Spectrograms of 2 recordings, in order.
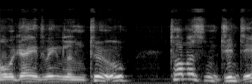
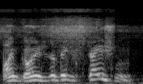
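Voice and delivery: lightly voiced, higher-pitched engine character; Thomas the engine; 6 semitones higher than usual. A narrator's reading. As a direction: lift the pitch for an eager little engine.

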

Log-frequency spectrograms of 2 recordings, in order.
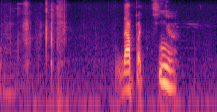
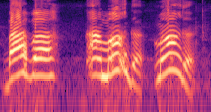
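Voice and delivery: calling out; 6 semitones higher, 10 dB louder, slower than usual. Real, not acted. Calling the dog loudly.

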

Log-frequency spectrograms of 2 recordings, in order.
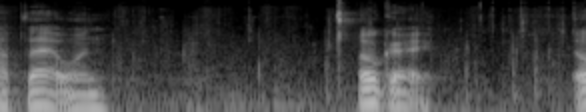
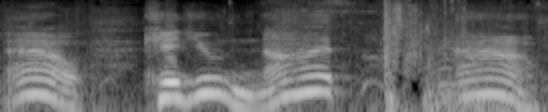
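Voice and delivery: normal talking voice

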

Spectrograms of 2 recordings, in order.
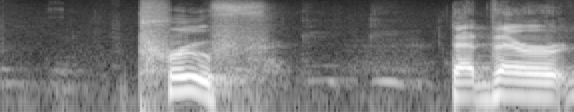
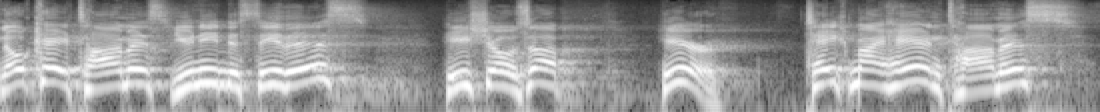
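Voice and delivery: lightly voiced Jesus, raised and eager; a hint of Jesus inviting Thomas, pitched up; Jesus speaking; 7 semitones higher than usual. Preacher voicing Jesus to doubting Thomas, gently raised.

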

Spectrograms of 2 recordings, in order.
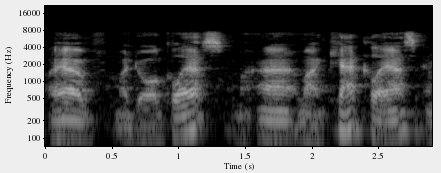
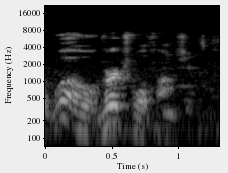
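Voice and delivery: higher, mock-overwhelmed gasp at jargon; mock amazement; 6 semitones higher than usual. Teacher imitating a student dazzled by C++ features, mock awe. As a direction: play a dazzled newbie, then trail off into blah blah. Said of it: "look into C plus plus and go".

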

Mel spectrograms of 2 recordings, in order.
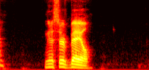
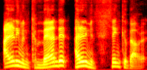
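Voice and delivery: emphatic God; 4 semitones higher, 7 dB louder than usual. Acted.

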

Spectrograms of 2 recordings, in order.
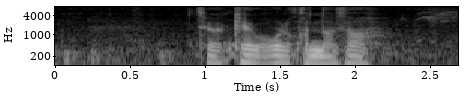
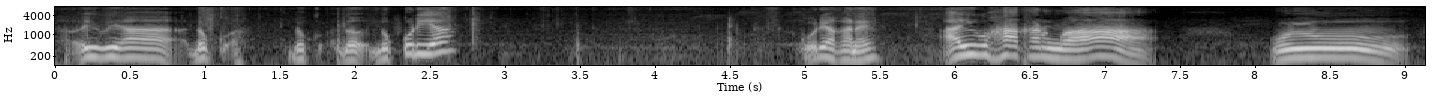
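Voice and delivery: surprised; 6 semitones higher, 5 dB louder than usual. Real, not acted. Startled by hissing cat.

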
